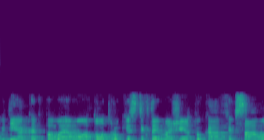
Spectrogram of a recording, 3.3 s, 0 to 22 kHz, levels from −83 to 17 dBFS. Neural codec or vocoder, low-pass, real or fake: none; 7.2 kHz; real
